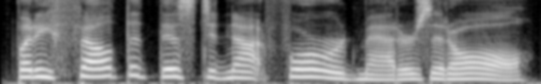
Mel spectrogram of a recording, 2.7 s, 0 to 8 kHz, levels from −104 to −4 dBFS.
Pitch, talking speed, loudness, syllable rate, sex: 215 Hz, 245 wpm, -16 LUFS, 5.1 syllables/s, female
